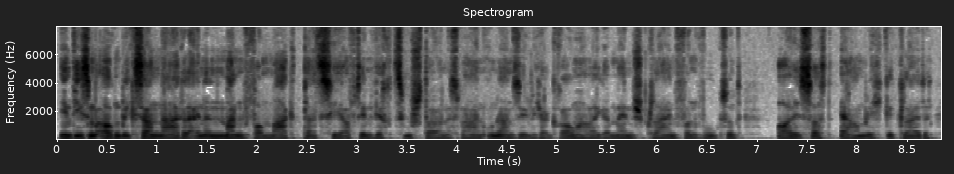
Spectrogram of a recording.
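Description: Radio drama narrator: man, very low, husky voice, scripted literary storytelling. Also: expressive, brisk, a little mellow.

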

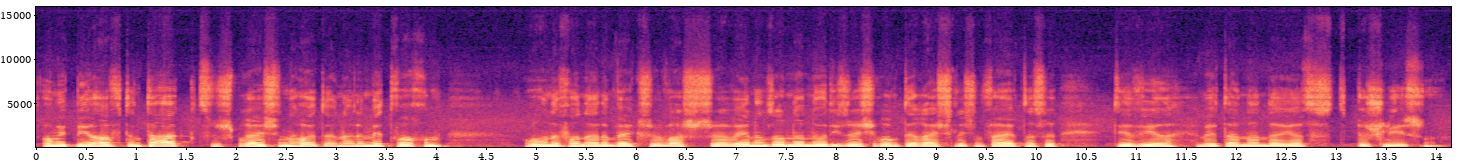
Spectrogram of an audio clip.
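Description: An actor playing an aged philosopher who muses aloud in a radio drama, halting and drifting from thought to thought. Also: male voice, fairly high pitch, warm tone. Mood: musing, rambling. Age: older. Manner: halting, digressive, musing aloud. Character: aged philosopher Kant, rambling through notes and household trifles.

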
